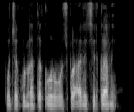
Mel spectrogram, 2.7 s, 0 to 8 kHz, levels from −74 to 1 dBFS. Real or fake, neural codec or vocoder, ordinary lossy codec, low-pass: fake; codec, 16 kHz, 2 kbps, FreqCodec, larger model; Opus, 16 kbps; 7.2 kHz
